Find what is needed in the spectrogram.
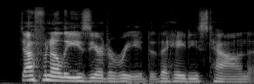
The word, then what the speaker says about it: Hadestown: And then the text on the bottom, it's either Hadestown or Hadestown. – Hadestown. – Oh, perfect. Okay. Great. Pronounced it right the second time.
